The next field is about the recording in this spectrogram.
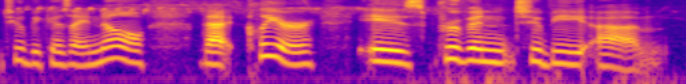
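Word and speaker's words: Xlear: It's spelled with an X though, so X L E A R, but it's pronounced clear.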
